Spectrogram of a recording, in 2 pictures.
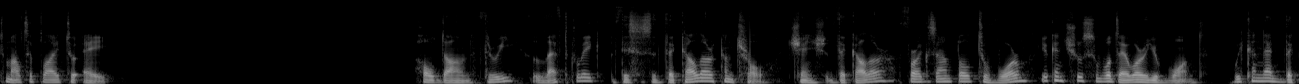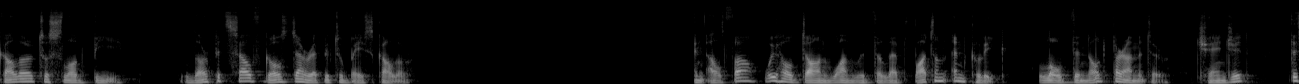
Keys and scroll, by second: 0.0-1.0 typing, 4.3-5.0 3, 21.3-21.8 typing, 25.6-25.9 typing.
